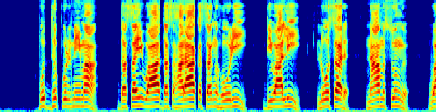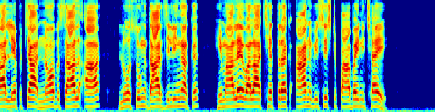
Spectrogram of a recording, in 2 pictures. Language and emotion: Maithili, neutral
